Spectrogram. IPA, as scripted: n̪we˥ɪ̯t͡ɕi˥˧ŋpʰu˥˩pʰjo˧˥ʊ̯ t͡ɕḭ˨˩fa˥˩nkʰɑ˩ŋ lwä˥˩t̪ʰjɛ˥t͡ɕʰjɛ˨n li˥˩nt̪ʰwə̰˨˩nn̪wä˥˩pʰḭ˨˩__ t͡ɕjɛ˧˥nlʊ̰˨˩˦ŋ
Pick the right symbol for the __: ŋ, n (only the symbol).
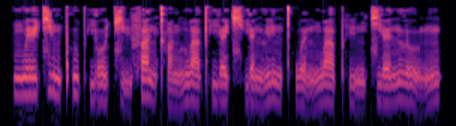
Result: ŋ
